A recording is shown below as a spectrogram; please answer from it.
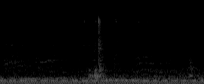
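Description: Faint steady low hum, with a soft click about a second in and another near the end.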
